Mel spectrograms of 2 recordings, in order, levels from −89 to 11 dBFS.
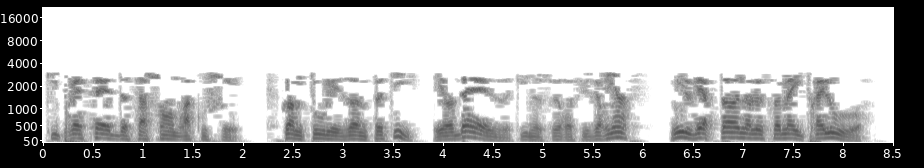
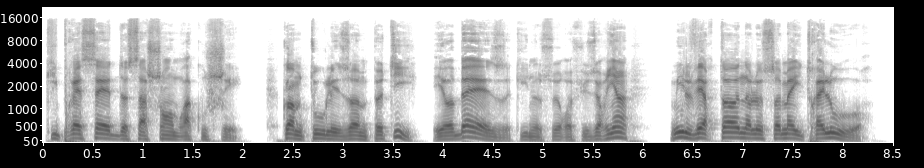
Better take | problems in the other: second | garbled, watery; badly; nothing above 2.5 kHz

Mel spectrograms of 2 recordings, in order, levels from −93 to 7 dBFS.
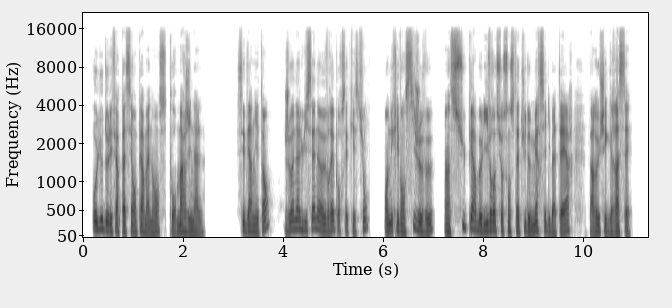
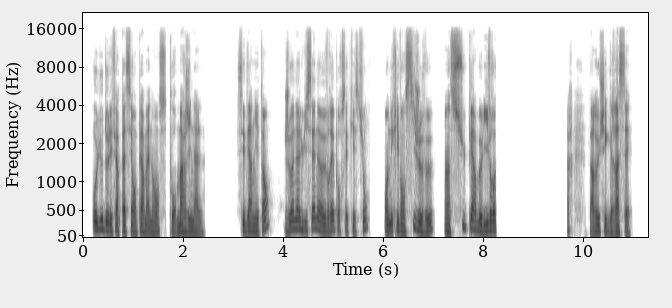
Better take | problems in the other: first | audio cutting out; at 8.5 s for 1.5 s

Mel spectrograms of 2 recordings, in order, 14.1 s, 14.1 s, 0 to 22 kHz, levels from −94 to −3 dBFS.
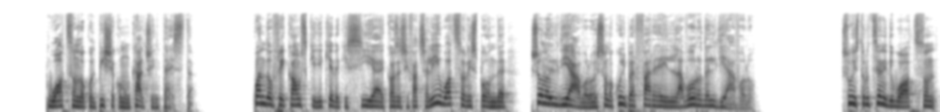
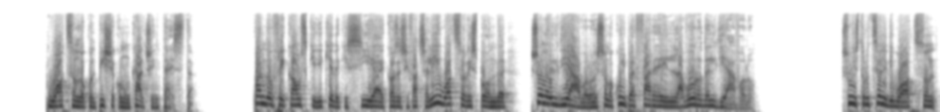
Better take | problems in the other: first | distortion; slight; 7% of the sound clipped

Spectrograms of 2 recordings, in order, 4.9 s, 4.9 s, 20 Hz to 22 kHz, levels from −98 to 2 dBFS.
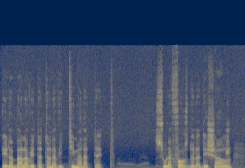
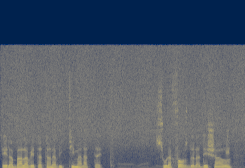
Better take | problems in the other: first | hiss; loud; throughout; 6 dB below the speech; faint in the first

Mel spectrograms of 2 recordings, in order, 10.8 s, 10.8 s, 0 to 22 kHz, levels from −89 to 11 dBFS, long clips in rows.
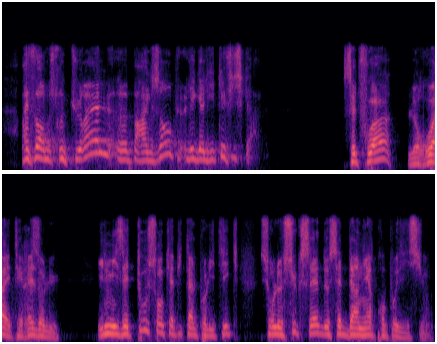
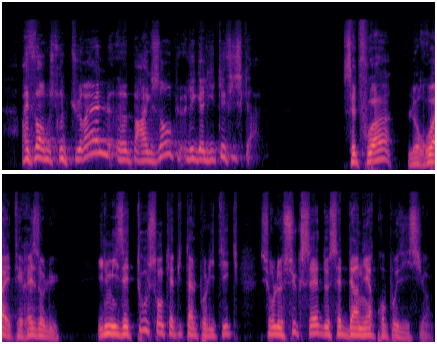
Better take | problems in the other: second | garbled, watery; badly; nothing above 8 kHz; slightly in the second

